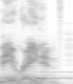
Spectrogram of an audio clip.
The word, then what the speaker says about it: Mei Raiden: it's it's well i just said it right mae raiden uh in hong kai impact there are two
